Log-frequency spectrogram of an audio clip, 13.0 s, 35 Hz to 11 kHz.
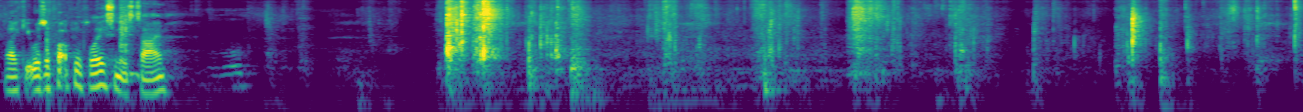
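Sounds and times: footsteps crunching over debris: 6.4s - 13.0s.

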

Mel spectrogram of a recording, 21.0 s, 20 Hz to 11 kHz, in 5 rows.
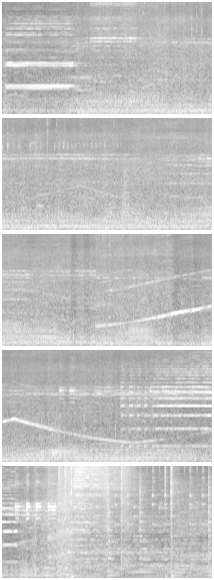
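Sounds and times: motorcycle engines passing: 2.2s - 15.6s
siren wailing: 10.3s - 15.5s
steady high tone: 17.6s - 21.0s.

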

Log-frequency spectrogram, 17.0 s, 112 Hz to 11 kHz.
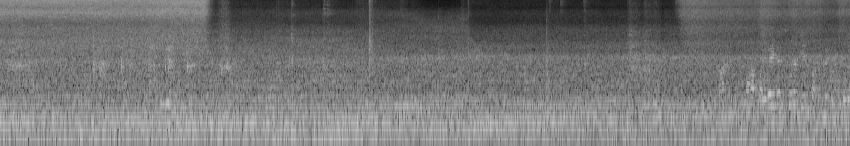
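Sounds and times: griddle sizzling: 0.0s - 4.2s.

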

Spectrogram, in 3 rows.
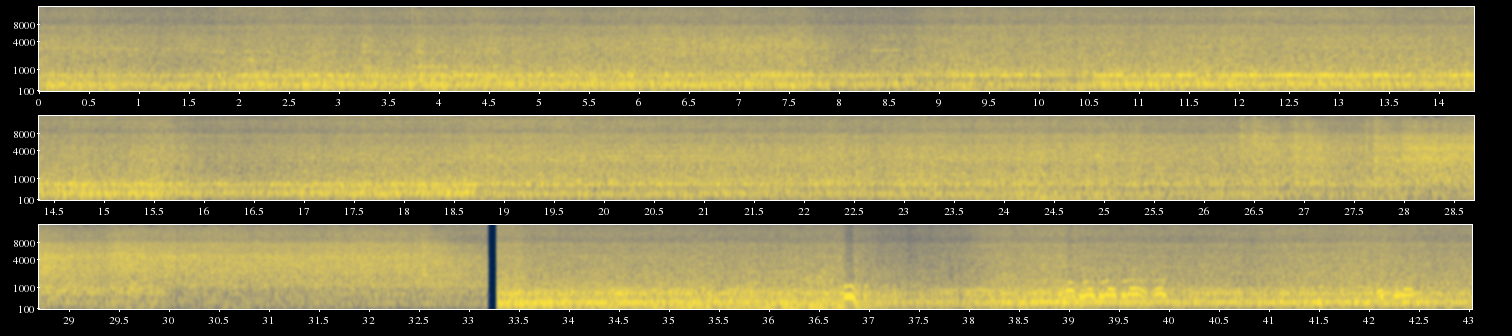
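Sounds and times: mechanical hum: 0.0s - 43.0s
welding arc hissing and crackling: 0.0s - 43.0s.

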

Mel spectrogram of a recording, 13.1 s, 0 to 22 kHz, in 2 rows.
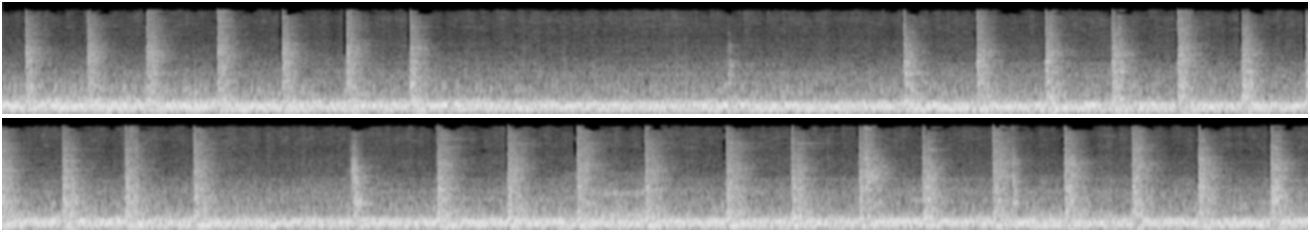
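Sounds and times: hammer striking hot metal bar: 0.0s - 2.4s, 4.4s - 13.0s
steady low whir: 0.0s - 13.0s.

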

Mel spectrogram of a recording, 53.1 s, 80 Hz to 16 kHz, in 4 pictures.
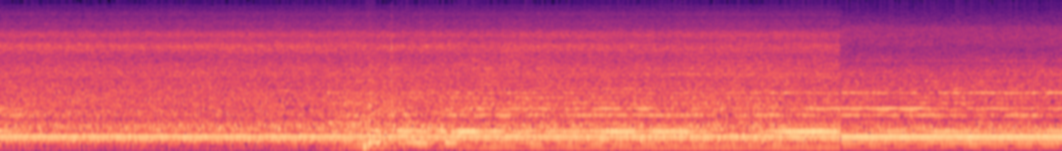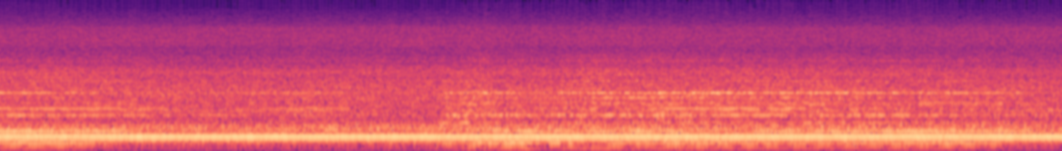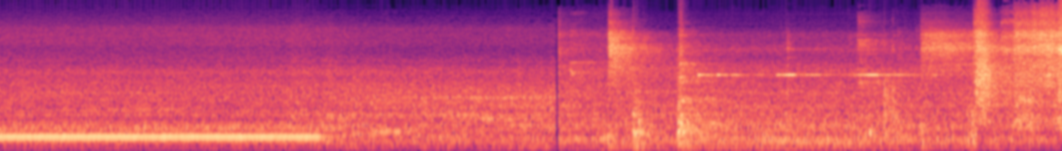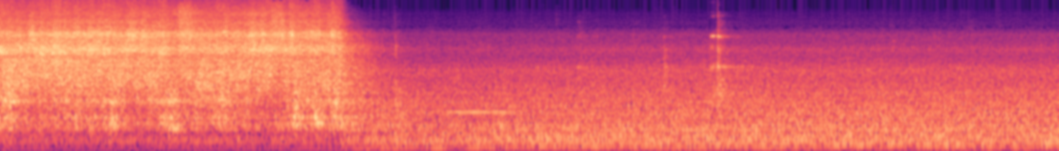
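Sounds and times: metal cutting tone: 0.0s - 30.6s
milling spindle whine: 0.0s - 30.8s
coolant spray hiss: 38.1s - 44.5s.

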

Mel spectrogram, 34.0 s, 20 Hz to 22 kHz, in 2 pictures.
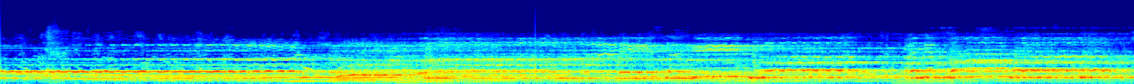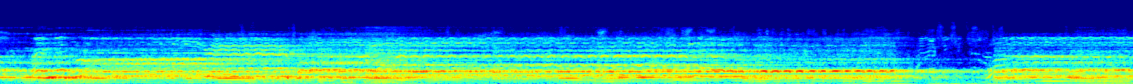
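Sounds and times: music with singing voices: 0.0s - 34.0s.

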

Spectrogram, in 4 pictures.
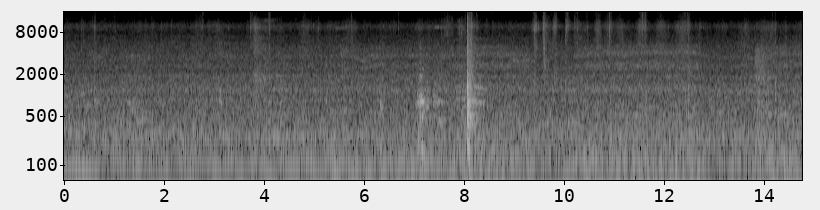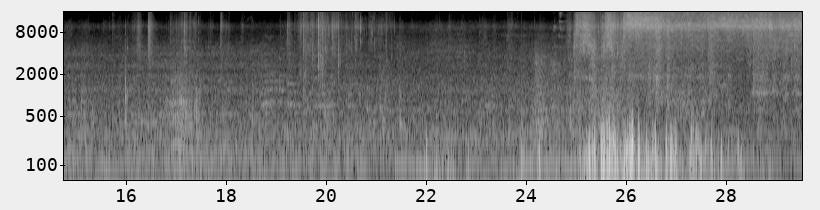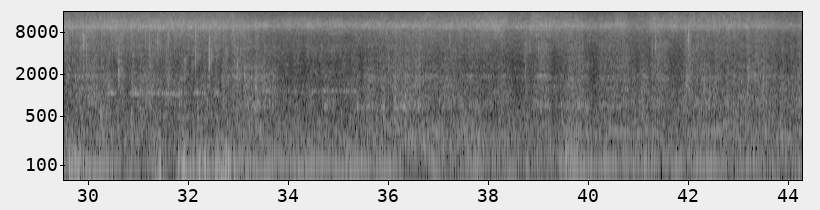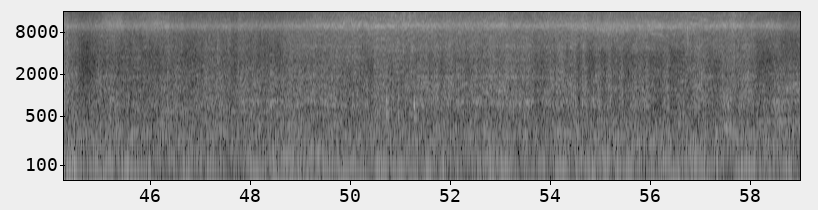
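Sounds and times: garden hose spraying water: 19.1s - 21.4s, 24.7s - 59.0s.

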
